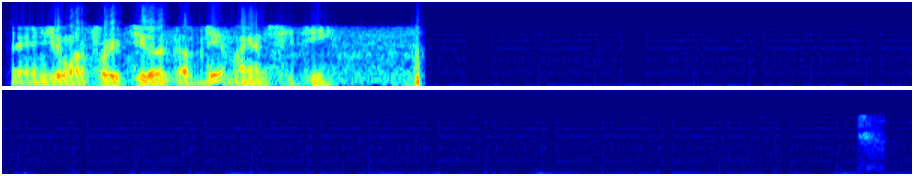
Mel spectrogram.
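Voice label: fire radio dispatch, Phoenix Fire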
